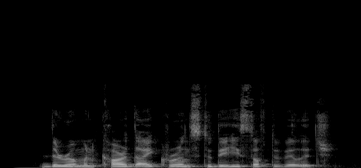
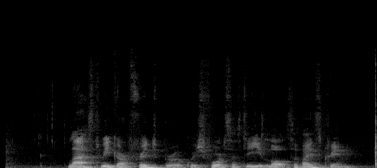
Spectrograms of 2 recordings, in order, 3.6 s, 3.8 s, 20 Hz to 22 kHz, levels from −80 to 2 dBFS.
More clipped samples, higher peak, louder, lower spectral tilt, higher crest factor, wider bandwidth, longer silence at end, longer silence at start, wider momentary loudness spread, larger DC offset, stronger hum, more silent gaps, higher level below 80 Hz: neither; about the same, -14 dBFS vs -12 dBFS; about the same, -33 LUFS vs -31 LUFS; second, -4.5 dB/octave vs -7.5 dB/octave; about the same, 20 dB vs 20 dB; second, 11.5 kHz vs 13.5 kHz; about the same, 0.3 s vs 0.2 s; second, 0.2 s vs 0.7 s; about the same, 10 LU vs 8 LU; neither; neither; neither; second, -80 dBFS vs -58 dBFS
